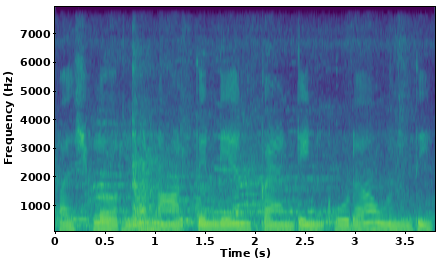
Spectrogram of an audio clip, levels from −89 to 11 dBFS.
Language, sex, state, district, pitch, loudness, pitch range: Telugu, female, Andhra Pradesh, Sri Satya Sai, 175 Hz, -14 LUFS, 170-185 Hz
